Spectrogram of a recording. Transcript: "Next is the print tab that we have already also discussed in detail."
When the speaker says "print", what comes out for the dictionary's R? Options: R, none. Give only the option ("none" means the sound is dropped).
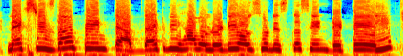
none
